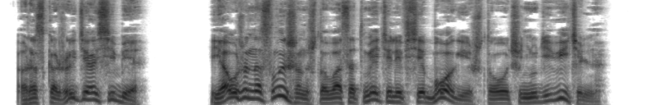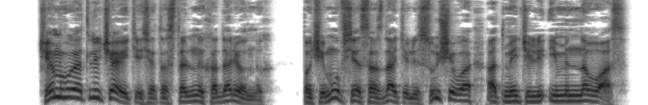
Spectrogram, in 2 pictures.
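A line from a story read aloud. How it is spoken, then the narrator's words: Plain question. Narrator (Russian): спросил он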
